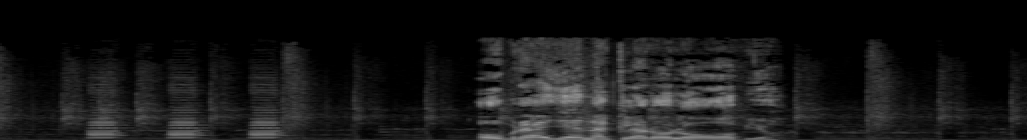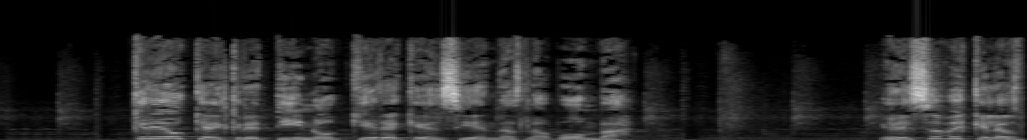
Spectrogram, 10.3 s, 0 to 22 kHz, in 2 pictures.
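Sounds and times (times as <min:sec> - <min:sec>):
car horn honking beside a gas pump: 0:00.4 - 0:01.6
speech: 0:02.4 - 0:04.0, 0:05.8 - 0:08.4, 0:09.6 - 0:10.2.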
